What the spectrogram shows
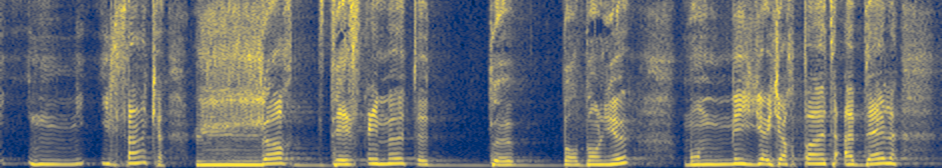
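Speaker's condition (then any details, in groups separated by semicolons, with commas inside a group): Stuttering; stuttering since childhood, diagnosed at age 4, first misdiagnosed by psychiatrist as Gilles de la Tourette; still stutters; stutter once taken for acted in classical theatre, deliberately exaggerated stutter at school; repeated sounds, prolonged sounds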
